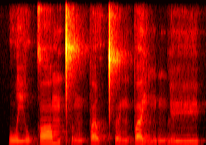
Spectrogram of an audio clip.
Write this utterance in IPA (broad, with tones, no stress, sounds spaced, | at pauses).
w iː˧ w k ɔː˥ m t̪ʰ ʊ˨˩ ŋ p ɐ˨ w t̪ʰ ɵ˨˧ n p ɐ˧ j ŋ ɪ˨˩ ŋ l yː˥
